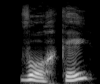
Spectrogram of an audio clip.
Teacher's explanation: дзвінкий г перед глухим оглушується і вимовляється як х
